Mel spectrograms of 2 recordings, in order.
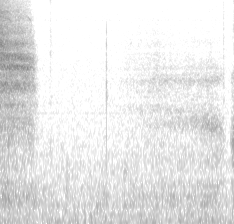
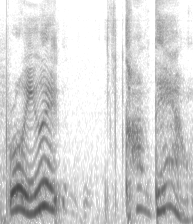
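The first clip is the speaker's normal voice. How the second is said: whisper; 8 semitones higher, 3 dB quieter than usual. Real, not acted. Whispered at rival.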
